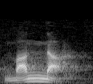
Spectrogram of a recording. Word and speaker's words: Manna: Dann in der griechischen Aussprache später hat man dieses Wort ausgesprochen als Manna. Darum die neutestamentliche Form Manna ist eigentlich die griechische Aussprache von dem hebräischen Wort Man.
